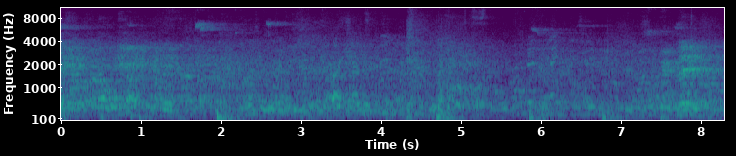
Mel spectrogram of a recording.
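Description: A crowd of players and spectators chatters in a large echoing gym.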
